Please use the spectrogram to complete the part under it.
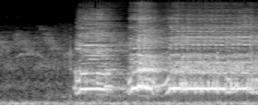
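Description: A rooster crows once, loud and close, a long harmonic call that rises and then holds, over a quiet low hum.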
